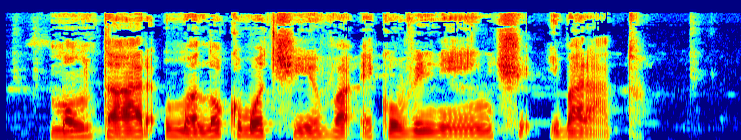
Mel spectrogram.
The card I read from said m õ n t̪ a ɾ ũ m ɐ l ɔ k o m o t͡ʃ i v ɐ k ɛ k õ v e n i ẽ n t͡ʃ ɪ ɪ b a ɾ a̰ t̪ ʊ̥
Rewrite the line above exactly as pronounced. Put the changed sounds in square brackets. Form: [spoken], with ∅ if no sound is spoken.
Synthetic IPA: m õ n t̪ a ɾ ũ m ɐ l [o] k o m o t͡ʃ i v ɐ [ʔ] ɛ k õ v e n i ẽ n t͡ʃ ɪ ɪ b a ɾ a̰ t̪ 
